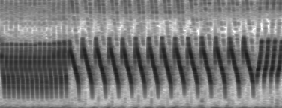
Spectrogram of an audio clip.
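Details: Canary song played as a masteran tutor recording for young canaries and canaries that have stopped singing: a very fast, tight trill of high notes, then a steady run of loud, sharply down-slurred whistled notes, about five per second.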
